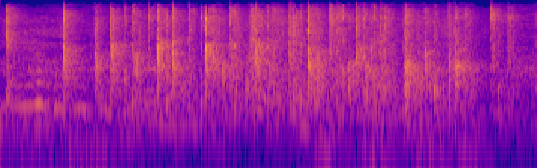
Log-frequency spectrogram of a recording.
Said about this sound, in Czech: A ano, někdo chtěl zatleskat, tak můžete si zatleskat, že jste skvělí.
